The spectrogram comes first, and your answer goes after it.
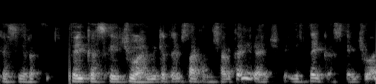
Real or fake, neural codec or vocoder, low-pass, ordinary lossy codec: real; none; 7.2 kHz; Opus, 32 kbps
